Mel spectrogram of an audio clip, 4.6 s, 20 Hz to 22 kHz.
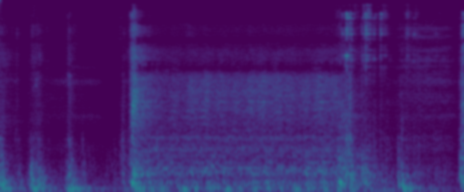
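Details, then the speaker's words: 1967 Ford Galaxie 500 V8, sitting for years, cranked before the fuel line is hooked up. Starter churns evenly for about two seconds with no firing stroke; cranks but no start, no fuel supplied. "we got crank it that's a good start so we got cranage let's go see if we can make it do the thing where it runs"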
